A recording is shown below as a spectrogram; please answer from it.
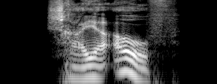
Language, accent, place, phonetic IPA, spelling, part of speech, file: German, Germany, Berlin, [ˌʃʁaɪ̯ə ˈaʊ̯f], schreie auf, verb, De-schreie auf.ogg
- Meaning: inflection of aufschreien: 1. first-person singular present 2. first/third-person singular subjunctive I 3. singular imperative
